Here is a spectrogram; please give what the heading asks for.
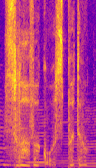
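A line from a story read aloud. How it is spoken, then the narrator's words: Whisper, mother. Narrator (Russian): прошептала мать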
